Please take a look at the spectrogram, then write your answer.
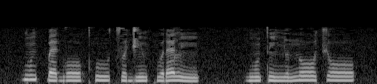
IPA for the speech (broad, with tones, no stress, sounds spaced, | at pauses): ɡʷ ĩ˦ k͡p ɛ˨ ɡ oː˨ kʰ uː˨ t͡s ʊ˨ d͡ʒ ĩ˨ kʷ ɛ˨ ɾ ɛ˦ l ĩ˨ | ɡʷ ũ˨ t ĩ˨ ɲ ʊ˨ n oː˦ t͡ʃ oː˦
